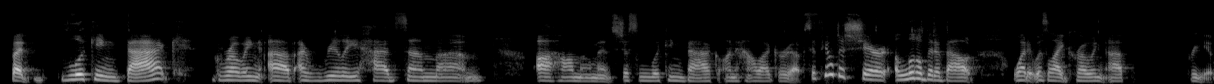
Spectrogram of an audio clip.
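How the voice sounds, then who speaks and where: A woman hosting her own podcast, introducing a guest and asking questions in an eager, excitable way. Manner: eager, excitable, with sudden upward jumps in pitch. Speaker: podcast host and empath coach.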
